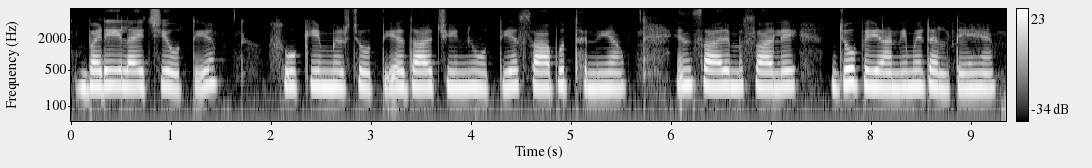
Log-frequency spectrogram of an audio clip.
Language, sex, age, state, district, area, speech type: Urdu, female, 18-30, Uttar Pradesh, Ghaziabad, rural, spontaneous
